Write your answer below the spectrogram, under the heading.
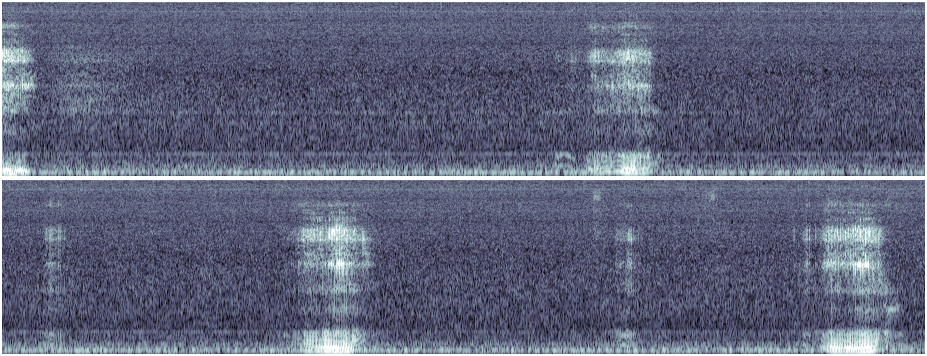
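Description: Slow, irregular low rattling snores, about three over eighteen seconds, with quiet breathing between them. This is snoring during sleep.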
